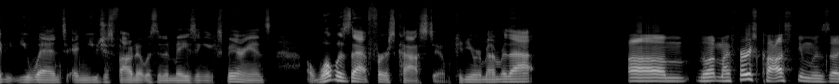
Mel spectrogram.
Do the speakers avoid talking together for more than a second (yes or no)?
yes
